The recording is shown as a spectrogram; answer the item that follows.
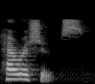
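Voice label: "Parachutes", English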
